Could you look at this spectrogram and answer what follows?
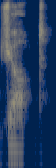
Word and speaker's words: JWT: twists but the most common and accessible names are Json web token JWT and jot if you're using one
